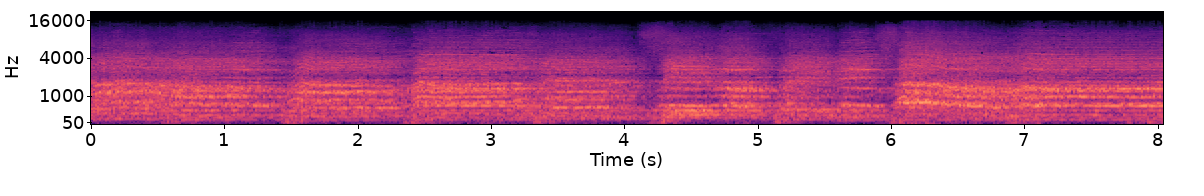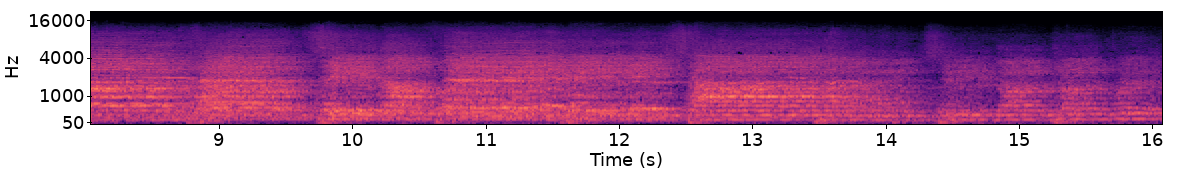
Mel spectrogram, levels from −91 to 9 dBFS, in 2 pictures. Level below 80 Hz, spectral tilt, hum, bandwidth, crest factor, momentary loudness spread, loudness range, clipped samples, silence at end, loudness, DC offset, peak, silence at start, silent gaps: -46 dBFS; -3.5 dB/octave; none; 15.5 kHz; 14 dB; 12 LU; 6 LU; under 0.1%; 0 s; -18 LUFS; under 0.1%; -4 dBFS; 0 s; none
